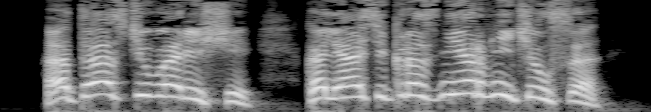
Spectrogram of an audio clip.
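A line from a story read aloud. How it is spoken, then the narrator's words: Shouting. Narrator (Russian): закричал Пакетик-брикетик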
